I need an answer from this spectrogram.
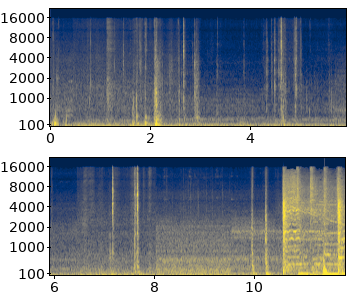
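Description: Car engine idling with a low steady hum inside the cabin, with scattered clicks and knocks from the door and controls; from about six seconds in the ventilation fan blows louder. Near the end, loud hip-hop background music with a steady beat starts suddenly.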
